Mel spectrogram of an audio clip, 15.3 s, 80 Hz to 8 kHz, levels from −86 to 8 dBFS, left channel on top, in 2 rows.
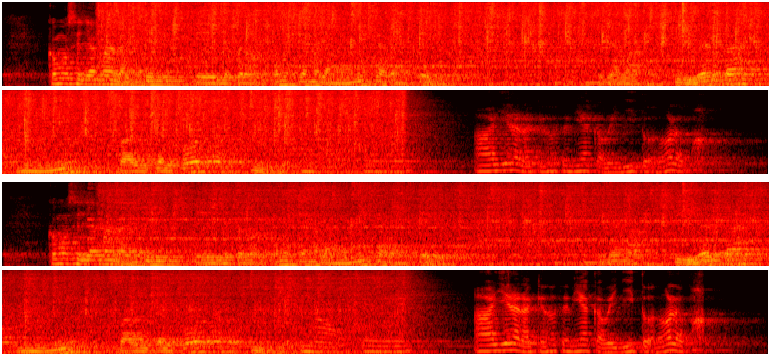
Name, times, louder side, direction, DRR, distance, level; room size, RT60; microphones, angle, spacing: voice 1, 0.1-4.7 5.9-10.7, left 1 dB, 45° left, 1 dB, 1.7 m, -35 dB
sound 1, 0.9-11.7, left 7 dB, 70° left, 0.8 m, -36 dB
sound 2, 0.9-7.7, right 2 dB, 50° right, 1.2 m, -46 dB
voice 2, 10.6-11.8 12.4-14.7, right 4 dB, 85° right, 10 dB, 0.7 m, -42 dB
17.0 x 14.5 x 2.6 m, 2.4 s
head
